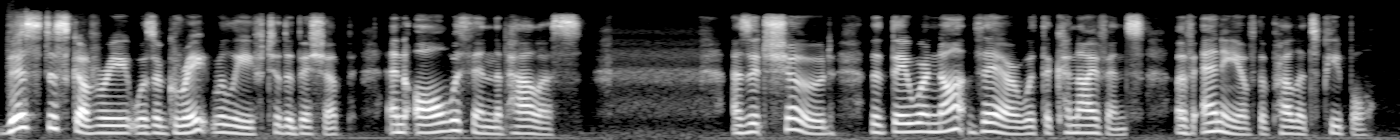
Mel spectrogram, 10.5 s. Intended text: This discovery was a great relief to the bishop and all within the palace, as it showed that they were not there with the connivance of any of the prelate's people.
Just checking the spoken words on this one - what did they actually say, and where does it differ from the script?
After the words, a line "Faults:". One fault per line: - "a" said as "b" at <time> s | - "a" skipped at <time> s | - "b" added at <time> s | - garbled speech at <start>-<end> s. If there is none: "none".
This discovery was a great relief to the bishop and all within the palace, as it showed that they were not there with the connivance of any of the prelate's people.
Faults:
none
